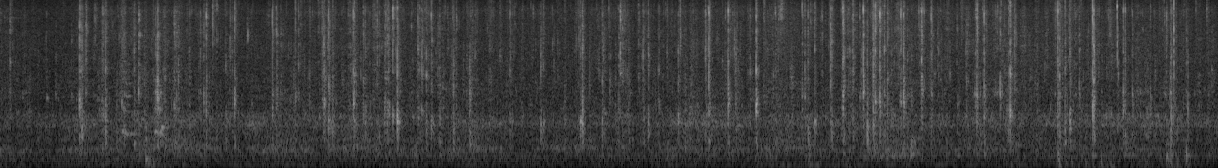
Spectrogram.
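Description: Raccoons crunch and chew food close by.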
